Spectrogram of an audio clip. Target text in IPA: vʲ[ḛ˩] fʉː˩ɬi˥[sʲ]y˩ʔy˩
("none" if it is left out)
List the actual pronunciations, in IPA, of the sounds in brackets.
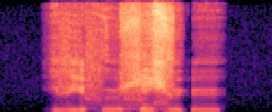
ḛ˩, ɕ

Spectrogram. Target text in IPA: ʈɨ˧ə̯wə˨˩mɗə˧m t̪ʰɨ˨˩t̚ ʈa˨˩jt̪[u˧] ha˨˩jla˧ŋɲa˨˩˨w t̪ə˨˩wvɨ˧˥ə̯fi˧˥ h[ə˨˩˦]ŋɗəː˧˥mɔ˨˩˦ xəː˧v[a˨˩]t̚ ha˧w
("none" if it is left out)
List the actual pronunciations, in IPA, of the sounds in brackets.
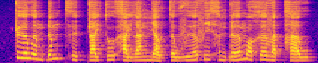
u˧, ə˨˩, a˨˩

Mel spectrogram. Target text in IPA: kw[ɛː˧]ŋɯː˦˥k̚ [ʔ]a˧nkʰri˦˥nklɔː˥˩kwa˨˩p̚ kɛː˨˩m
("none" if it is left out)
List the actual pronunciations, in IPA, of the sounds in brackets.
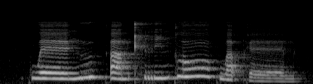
ɛː˧, ʔ

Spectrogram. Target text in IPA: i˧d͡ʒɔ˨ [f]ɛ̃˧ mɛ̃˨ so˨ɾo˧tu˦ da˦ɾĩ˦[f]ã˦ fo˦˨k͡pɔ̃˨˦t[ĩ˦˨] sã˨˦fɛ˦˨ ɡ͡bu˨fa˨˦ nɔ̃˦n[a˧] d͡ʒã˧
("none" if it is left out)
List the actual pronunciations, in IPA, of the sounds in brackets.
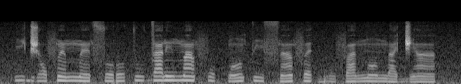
f, m, i˦˨, a˧

